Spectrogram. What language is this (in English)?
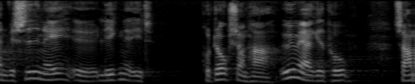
Danish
